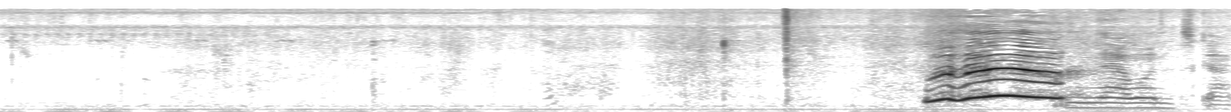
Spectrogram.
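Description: After several seconds of quiet, a single loud, drawn-out vocal cry sounds near the end. It rises and falls in pitch, then drops to a lower held tone.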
